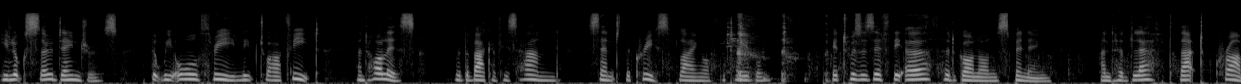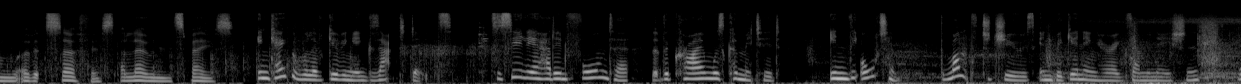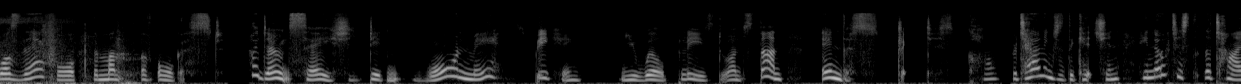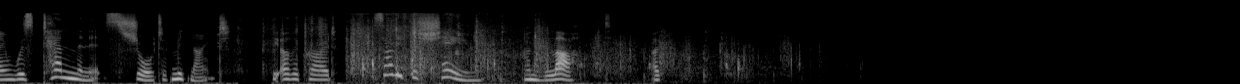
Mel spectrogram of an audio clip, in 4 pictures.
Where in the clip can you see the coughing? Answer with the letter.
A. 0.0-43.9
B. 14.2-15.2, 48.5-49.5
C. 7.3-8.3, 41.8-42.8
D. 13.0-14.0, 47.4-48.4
C.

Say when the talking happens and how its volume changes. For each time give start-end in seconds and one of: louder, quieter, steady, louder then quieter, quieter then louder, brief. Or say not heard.
0.0-43.9 steady.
